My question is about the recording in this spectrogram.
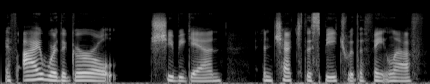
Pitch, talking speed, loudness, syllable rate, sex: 175 Hz, 210 wpm, -19 LUFS, 5.3 syllables/s, female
